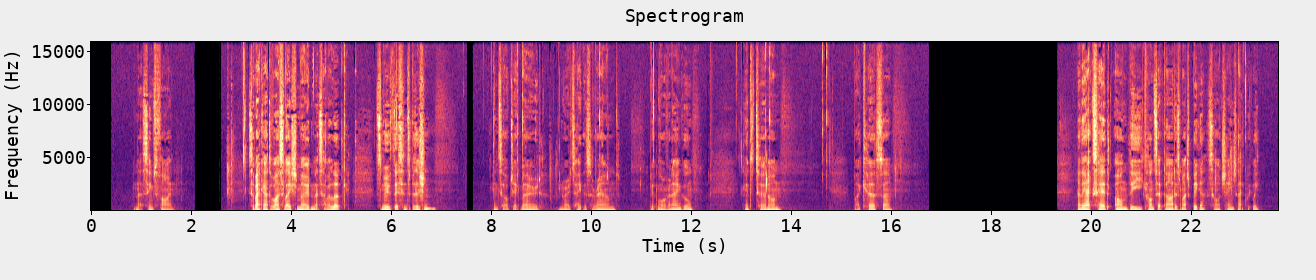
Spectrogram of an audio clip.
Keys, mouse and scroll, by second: 0.4 click, 0.5 g, 1.0 middle click, 1.3 Tab, 1.5-2.5 middle drag, 2.5 click, 2.7 KP_Divide, 3.9-4.7 scroll down 4, 4.7-7.5 middle drag, 7.5 Tab, 7.9 g, 9.2 r, 10.1 g, 13.5-16.1 drag, 16.1 r, 17.2 g, 17.6 r, 18.1-18.9 middle drag, 19.3-20.2 middle drag, 22.7 Tab, 22.9-23.7 middle drag.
